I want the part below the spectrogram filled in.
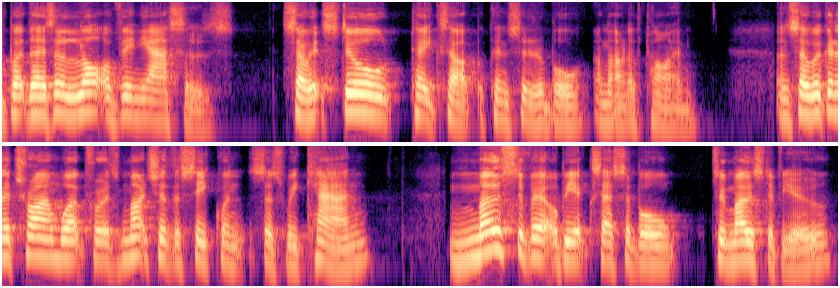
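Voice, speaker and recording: A man teaching a yoga class, giving calm step-by-step posture and breathing cues while he is losing his voice. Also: fairly high pitch, moderate pace, creaky. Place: yoga studio.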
